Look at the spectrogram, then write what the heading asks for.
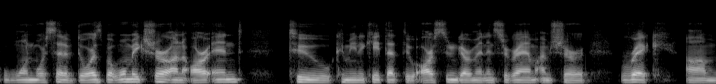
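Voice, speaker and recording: Low-voiced young man giving a casual report. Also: no echo. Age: young adult. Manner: casual, frequent fillers. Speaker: student body president. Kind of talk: meeting report.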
